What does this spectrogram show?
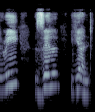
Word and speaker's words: resilient: It is not re. It is resilient.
